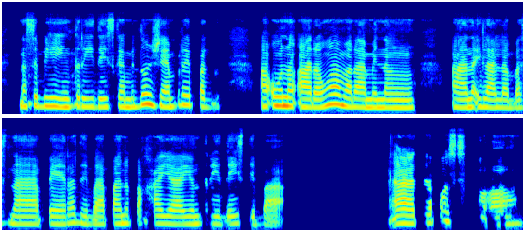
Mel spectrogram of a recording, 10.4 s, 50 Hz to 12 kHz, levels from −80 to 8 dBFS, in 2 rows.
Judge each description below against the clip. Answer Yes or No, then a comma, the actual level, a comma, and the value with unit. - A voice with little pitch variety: Yes, narrow, 2.3 semitones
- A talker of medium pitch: No, high, 195 Hz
